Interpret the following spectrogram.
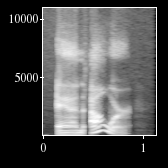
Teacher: H is silent. Sounds like ow.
